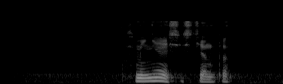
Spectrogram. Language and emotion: Russian, neutral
